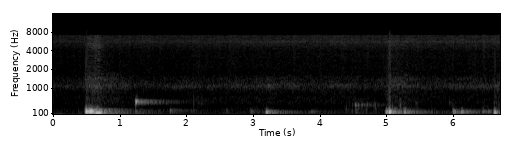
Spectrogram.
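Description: Low gurgling rumbles in several bursts with brief squeaky rises; ordinary stomach growling from gas and fluid moving through the gut.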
